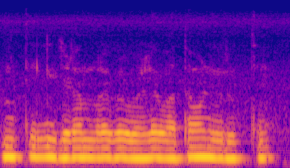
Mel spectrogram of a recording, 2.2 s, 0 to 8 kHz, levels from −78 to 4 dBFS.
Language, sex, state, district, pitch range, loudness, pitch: Kannada, male, Karnataka, Koppal, 120-130 Hz, -11 LUFS, 125 Hz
